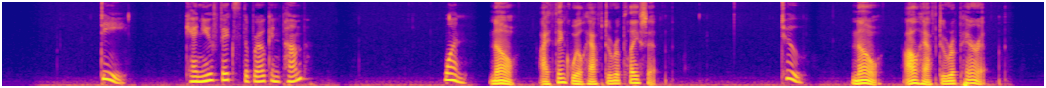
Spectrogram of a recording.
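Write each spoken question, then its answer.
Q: Can you fix the broken pump?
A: 1: No, I think we'll have to replace it.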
